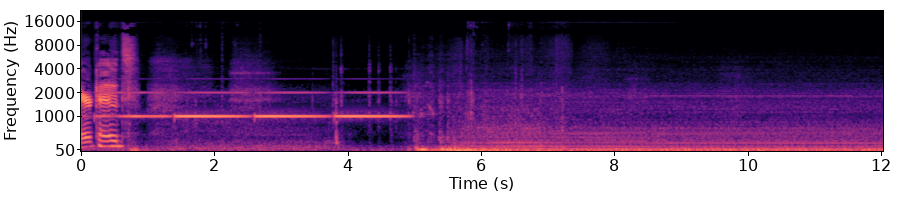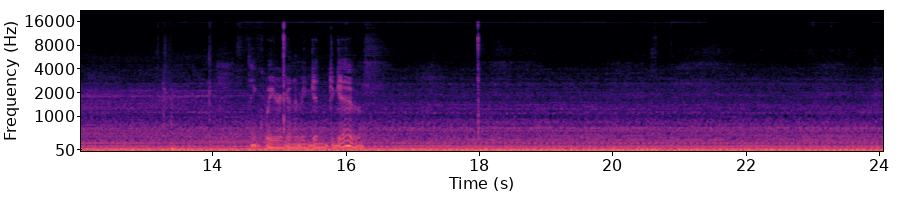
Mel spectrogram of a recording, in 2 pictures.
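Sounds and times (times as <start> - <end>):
dashboard warning chime: 0.0 - 5.2
car engine cranking and idling: 0.0 - 24.0.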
